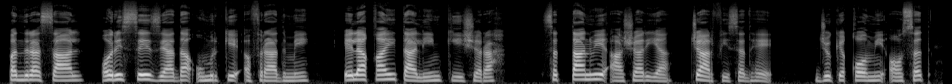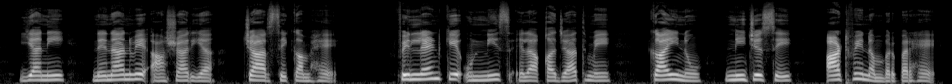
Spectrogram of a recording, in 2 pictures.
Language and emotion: Urdu, neutral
